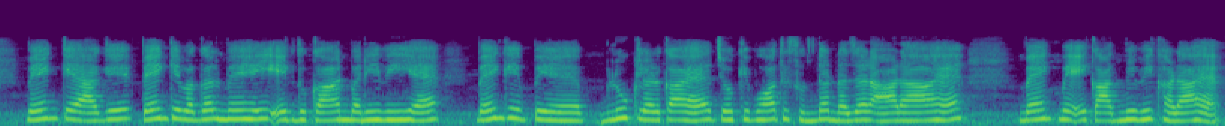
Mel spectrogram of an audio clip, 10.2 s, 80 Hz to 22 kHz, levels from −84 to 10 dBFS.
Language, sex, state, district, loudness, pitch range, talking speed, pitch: Hindi, female, Bihar, Araria, -12 LUFS, 220-245 Hz, 210 wpm, 235 Hz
